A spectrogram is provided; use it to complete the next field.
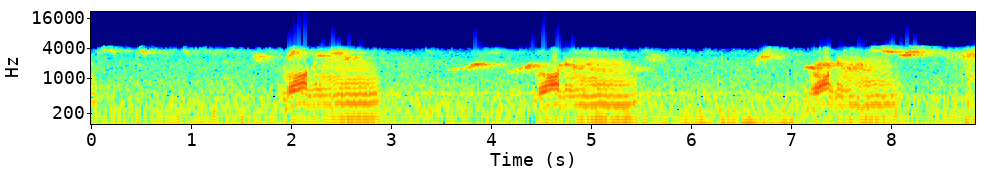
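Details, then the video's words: Male black-capped lory kept as a pet, calling during play: three rough, harmonic squawks roughly every two and a half seconds, with short whistles and chirps between them over steady indoor background noise. "(black capped lory) - making noises"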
